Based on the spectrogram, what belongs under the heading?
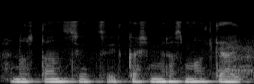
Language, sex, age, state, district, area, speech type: Kashmiri, male, 30-45, Jammu and Kashmir, Anantnag, rural, spontaneous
